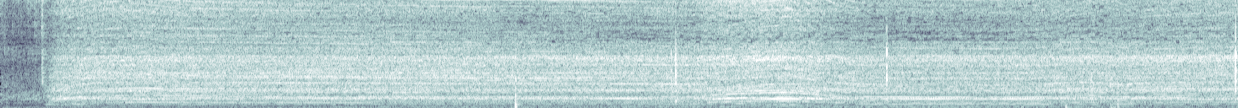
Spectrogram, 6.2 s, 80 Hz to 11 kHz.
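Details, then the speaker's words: Flood-damaged electric scissor lift (EWP) on 24 V pump, lifts up and down but won't drive forward or back; steady electric pump whine with small pitch dips, pump running without doing work; owner suspects weak pump, maybe steering. "But considering nothing's really going up or it's not going backwards or forwards, you can hear the pump wanting to do things, but it's actually not doing things. So it could be the pump."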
